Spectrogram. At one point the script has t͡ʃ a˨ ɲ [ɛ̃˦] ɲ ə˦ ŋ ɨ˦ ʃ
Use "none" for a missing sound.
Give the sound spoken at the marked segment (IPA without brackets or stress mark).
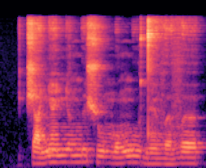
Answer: ɛ̃˦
